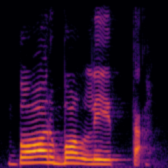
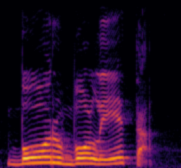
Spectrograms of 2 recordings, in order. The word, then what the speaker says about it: borboleta: Eu lembro que um dia no colégio eu falei a palavra borboleta, com O aberto. E os meus coleguinhas acharam muito engraçado porque a pronúncia normal para eles é borboleta, com O fechado. As duas formas estão certas. São apenas variações de sotaque.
